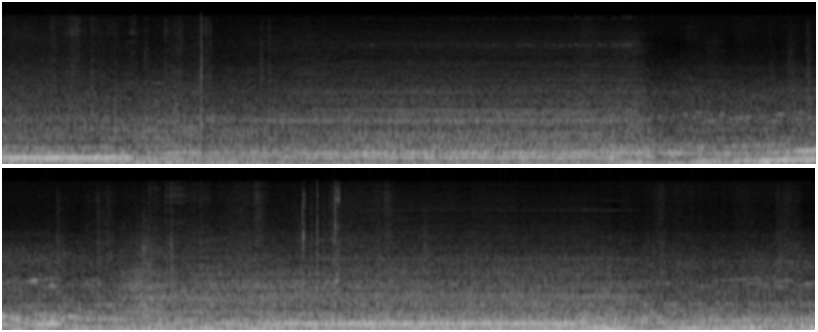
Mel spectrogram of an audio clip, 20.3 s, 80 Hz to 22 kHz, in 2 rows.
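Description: Class 197 diesel multiple unit's underfloor engine and transmission, heard from inside the carriage as the train pulls away from a station: a steady drone, then a whine that rises in pitch as it picks up speed around the middle, drops and climbs again, and settles into a steady run.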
